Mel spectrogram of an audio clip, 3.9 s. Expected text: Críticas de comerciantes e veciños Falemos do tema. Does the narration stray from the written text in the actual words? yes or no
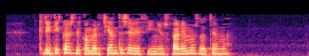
no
